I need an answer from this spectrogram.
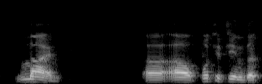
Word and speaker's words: KNIME: So the tool which I personally like the most is called KNIME. I'll put it in the chat box here. It's spelled K-N-I-M-E.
